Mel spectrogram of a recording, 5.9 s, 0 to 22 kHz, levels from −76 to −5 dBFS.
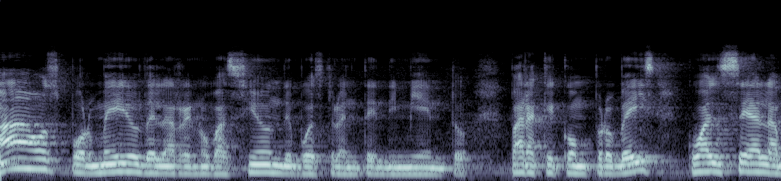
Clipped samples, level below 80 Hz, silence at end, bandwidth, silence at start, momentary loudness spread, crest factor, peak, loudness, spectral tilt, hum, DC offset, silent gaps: under 0.1%; -58 dBFS; 0 s; 8.4 kHz; 0 s; 7 LU; 16 dB; -6 dBFS; -22 LUFS; -5 dB/octave; none; under 0.1%; none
